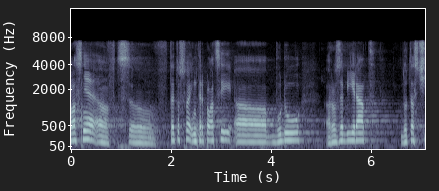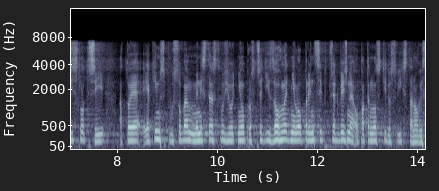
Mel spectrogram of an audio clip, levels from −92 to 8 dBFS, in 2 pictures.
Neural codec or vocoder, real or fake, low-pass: none; real; 7.2 kHz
